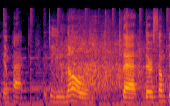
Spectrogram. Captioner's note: crowd laughter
